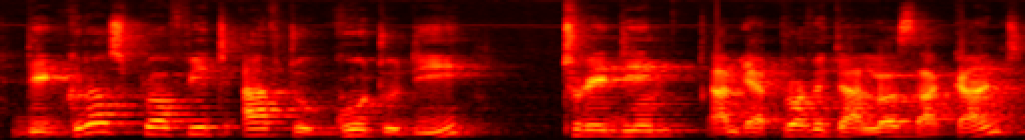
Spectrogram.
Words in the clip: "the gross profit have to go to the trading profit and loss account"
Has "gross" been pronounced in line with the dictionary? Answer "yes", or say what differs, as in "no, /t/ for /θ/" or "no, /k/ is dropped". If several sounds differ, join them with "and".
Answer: yes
